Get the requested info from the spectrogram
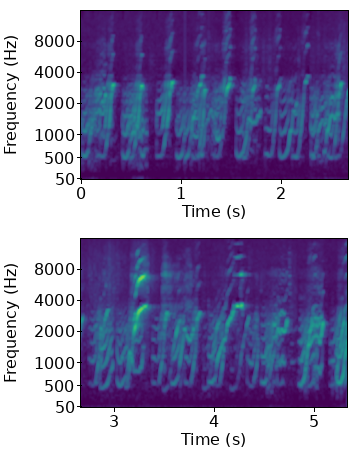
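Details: Guinea pigs calling with a rapid run of short squeaky notes, each rising then falling, roughly five per second and steady throughout, with one brief higher whistled note near the middle.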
